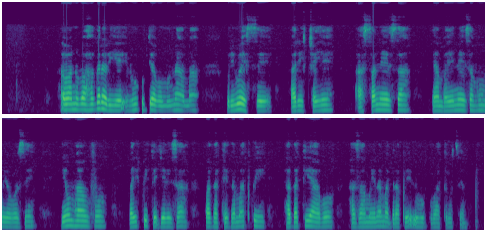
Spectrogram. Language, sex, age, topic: Kinyarwanda, female, 36-49, government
